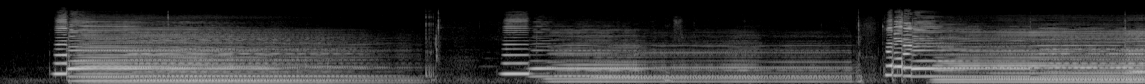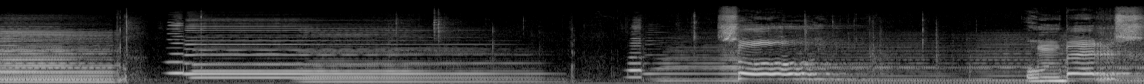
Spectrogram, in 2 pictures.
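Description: An instrumental tango passage of rich sustained chords, likely bandoneon, played in four swelling phrases separated by brief pauses, fairly loud, with no voices.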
